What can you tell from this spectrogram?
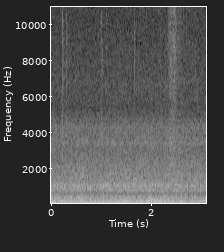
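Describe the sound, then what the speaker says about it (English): A BMW Z4 M40i cruising on the highway in comfort mode, its exhaust subdued beneath a loud, steady low rumble of road and wind noise that runs unbroken throughout with no talk. "Cruising on the highway, comfort mode, exhaust quiets down,"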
